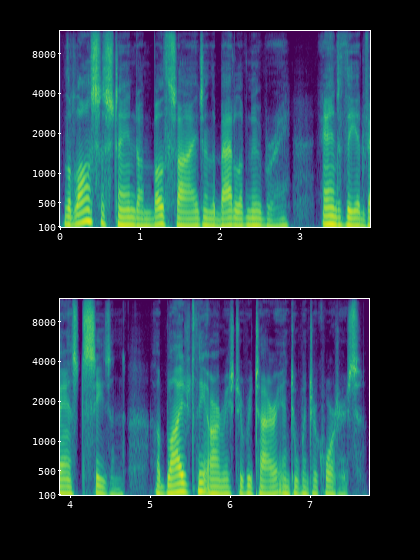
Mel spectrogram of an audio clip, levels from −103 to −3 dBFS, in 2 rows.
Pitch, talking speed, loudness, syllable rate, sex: 120 Hz, 180 wpm, -18 LUFS, 5.8 syllables/s, male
